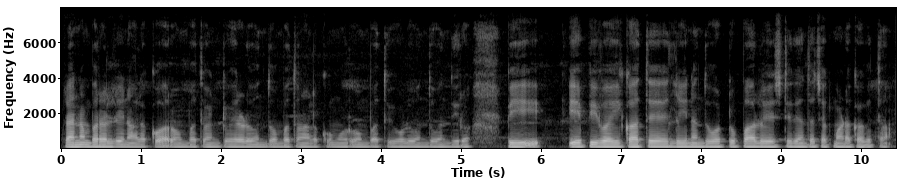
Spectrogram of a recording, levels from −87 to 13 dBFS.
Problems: none marked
